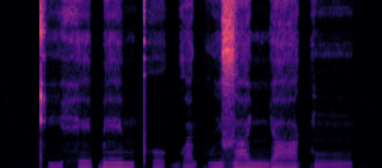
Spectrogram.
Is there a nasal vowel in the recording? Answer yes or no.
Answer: yes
